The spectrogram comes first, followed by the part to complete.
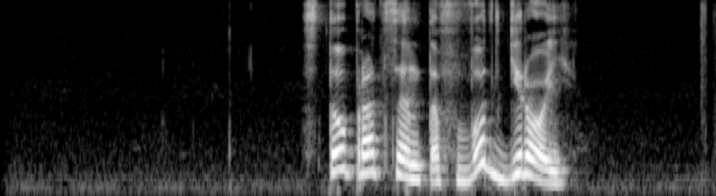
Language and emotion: Russian, positive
